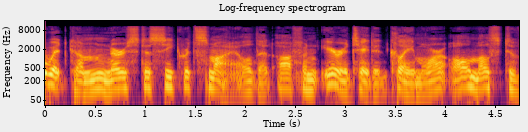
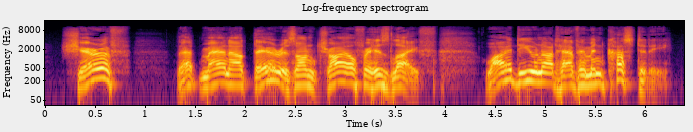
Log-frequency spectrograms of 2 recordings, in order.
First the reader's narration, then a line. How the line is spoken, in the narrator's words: declared, loudly enough to hear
